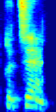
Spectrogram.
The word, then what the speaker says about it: poutine: Your pronunciation of poutine was that a French-Canadian pronunciation? – That would be a Sudbury, and that would be the only correct pronunciation. – Okay. – Poutine.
